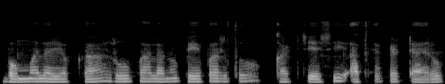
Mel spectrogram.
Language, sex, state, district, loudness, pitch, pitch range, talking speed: Telugu, male, Andhra Pradesh, Anantapur, -28 LUFS, 130 Hz, 125-140 Hz, 120 wpm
